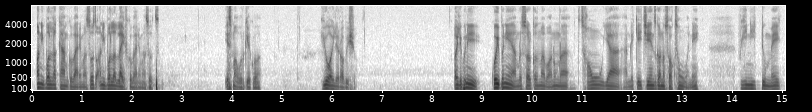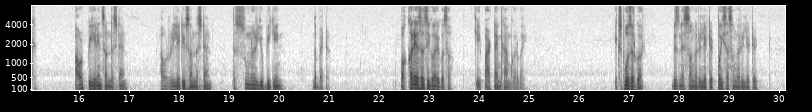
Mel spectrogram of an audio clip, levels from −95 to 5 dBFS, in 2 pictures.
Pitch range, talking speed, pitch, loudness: 95-115 Hz, 130 wpm, 100 Hz, -27 LUFS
